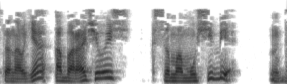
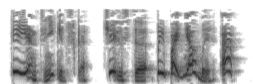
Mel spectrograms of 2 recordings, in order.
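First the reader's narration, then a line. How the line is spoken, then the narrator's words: Grumbling old voice. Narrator (Russian): ворчливым старущим голосом сказал мне я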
